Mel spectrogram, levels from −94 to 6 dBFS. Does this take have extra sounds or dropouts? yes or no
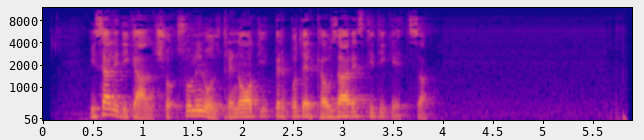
no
